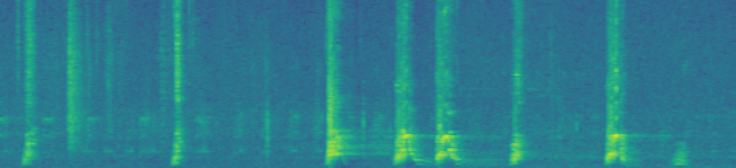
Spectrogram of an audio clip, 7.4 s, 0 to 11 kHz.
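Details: An excited 2-year-old female Miniature Pinscher barks wildly in sharp, high yaps, some quick and clipped, others louder and drawn out, as she gets ready to be let out into the back yard.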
